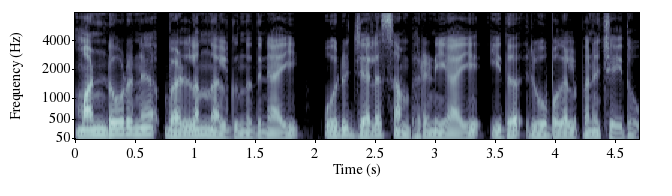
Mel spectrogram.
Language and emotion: Malayalam, neutral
